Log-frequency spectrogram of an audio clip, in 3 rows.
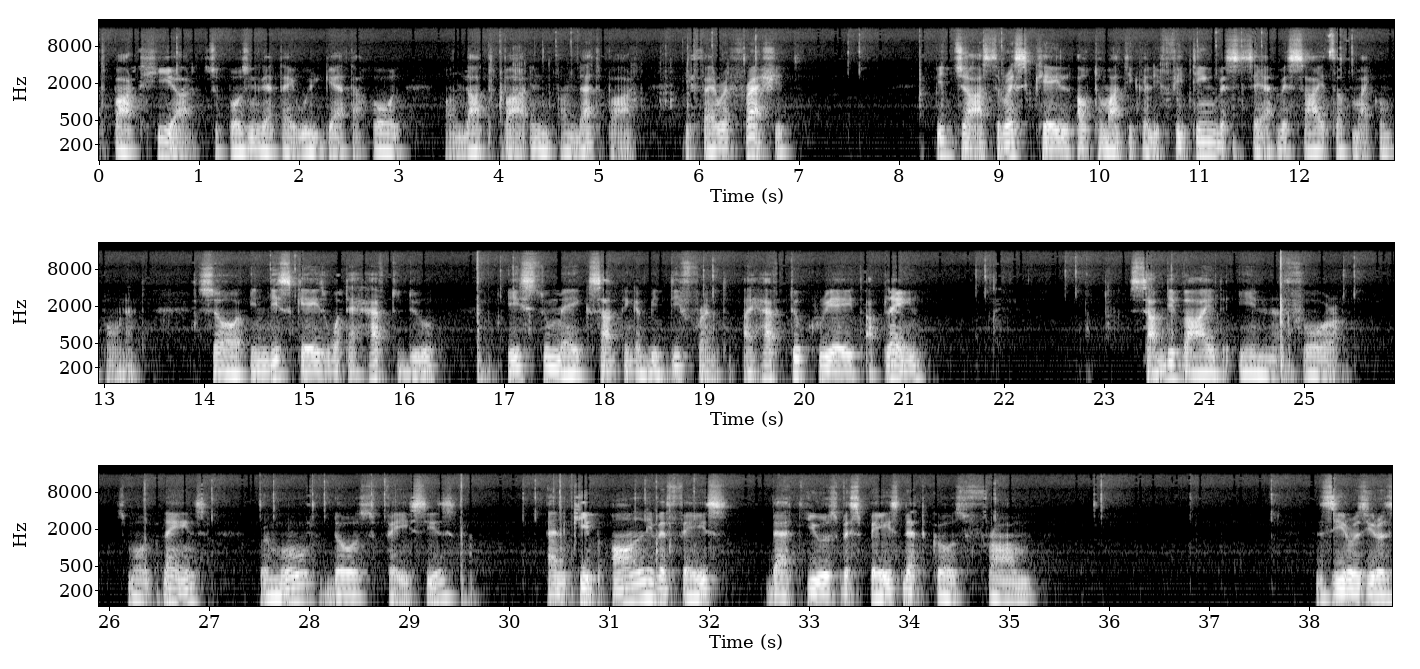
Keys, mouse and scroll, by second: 4.0 Tab, 7.6 middle click, 8.5-9.3 middle drag, 9.4 middle click, 10.7 middle click, 12.5-14.8 right drag, 16.4 click, 16.8 x, 19.1-20.9 drag, 20.9-21.8 middle drag, 21.8-22.8 drag, 23.1-23.6 drag, 23.8 Tab, 25.6 w, 26.5 ctrl+Tab, 29.6 x, 30.6 ctrl+Tab, 34.9-36.0 drag, 36.7 click, 37.7-38.8 drag.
